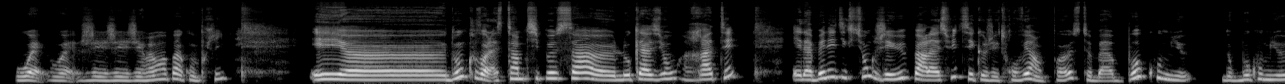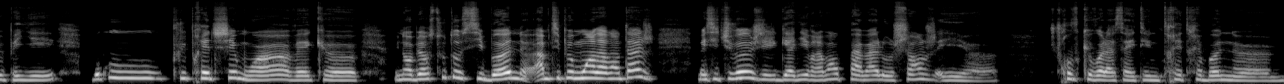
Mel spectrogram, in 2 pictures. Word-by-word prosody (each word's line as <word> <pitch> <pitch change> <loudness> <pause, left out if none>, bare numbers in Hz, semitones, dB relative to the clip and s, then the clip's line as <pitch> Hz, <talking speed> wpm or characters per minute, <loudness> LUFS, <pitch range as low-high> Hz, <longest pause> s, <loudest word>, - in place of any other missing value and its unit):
ouais, 190 +1 -1
ouais, 175 -2 -7
j'ai 180 +1 -6
j'ai 180 0 -5
j'ai 180 +1 -5
vraiment 210 +7 -3
pas 255 -2 0
compris. 210 +8 -9 0.8
Et, 240 +2 +6
heu, 210 0 +4
donc 340 - +1
voilà, 230 -7 +3
c'était 185 +8 -6
un 255 - +3
petit 265 +1 -5
peu 275 0 +3
ça, 270 -6 +3
heu, - - +1
l'occasion 225 +5 +1
ratée. 240 - -3 0.5
Et - - -1
la 215 -1 +2
bénédiction 325 - 0
que 290 - -3
j'ai 230 0 +2
eue 300 +2 -1
par 250 -8 +3
la 195 -1 +3
suite, 345 - -6
c'est 245 -7 -3
que 215 - -4
j'ai 185 -2 -6
trouvé 195 +7 0
un 215 -9 -3
poste, 195 - -5
bah, 170 -2 -6
beaucoup 290 - -2
mieux. 205 -5 -5 0.3
Donc 185 -1 -7
beaucoup 215 +6 -4
mieux 215 0 -2
payé, 200 +2 -4 0.3
beaucoup 290 +2 0
plus 280 -1 -4
près 275 +1 +5
de 265 - -4
chez 300 +3 0
moi, 215 -3 +1
avec, 195 -1 -3
heu, 190 -2 +1 0.4
une 215 +2 -4
ambiance 245 +3 +1
tout 320 +3 -9
aussi 275 -2 -1
bonne, 255 +6 +7
un 235 - +1
petit 265 +2 -2
peu 300 +2 +2
moins 290 0 +6
d'avantages. 275 +3 +3 0.5
Mais 225 - -1
si 245 +1 -4
tu 260 +1 -4
veux, 295 +2 +7
j'ai 225 -5 -4
gagné 210 +2 -1
vraiment 220 +4 -4
pas 235 -3 -3
mal 210 +1 -3
au 200 -2 -2
change 230 +4 -6
et, 180 -1 -6
heu, 170 - -11 0.8
je - - -17
trouve 255 -3 -4
que 235 - -4
voilà, 200 -3 +1
ça 185 - -9
a - - -1
été 185 +2 -7
une 190 -1 -3
très 225 +4 -7
très 215 +1 -9
bonne, 200 0 -2
heu 170 -2 -7
225 Hz, 200 wpm, -19 LUFS, 200-270 Hz, 0.8 s, bonne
